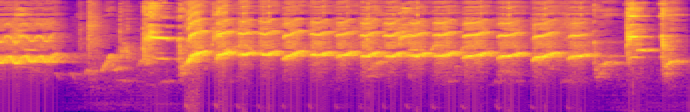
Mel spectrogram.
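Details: Excited white-rumped shama song, non-stop and provocative: a high trilled whistle held for several seconds with fast even pulsing, set between short, bright chirped phrases.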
